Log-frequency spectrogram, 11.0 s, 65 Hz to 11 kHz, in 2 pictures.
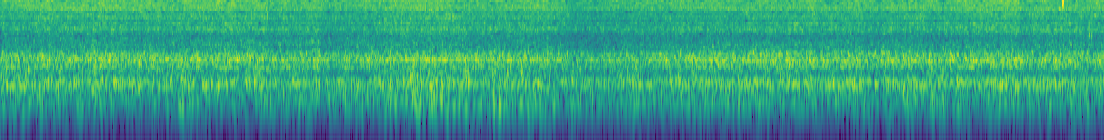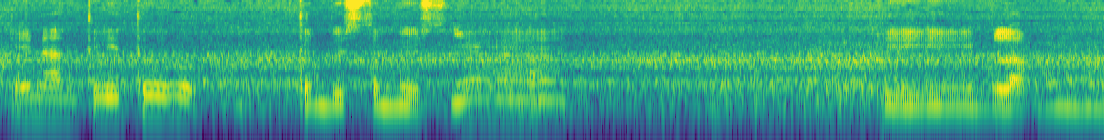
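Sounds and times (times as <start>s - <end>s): wind noise: 0.0s - 5.6s.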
